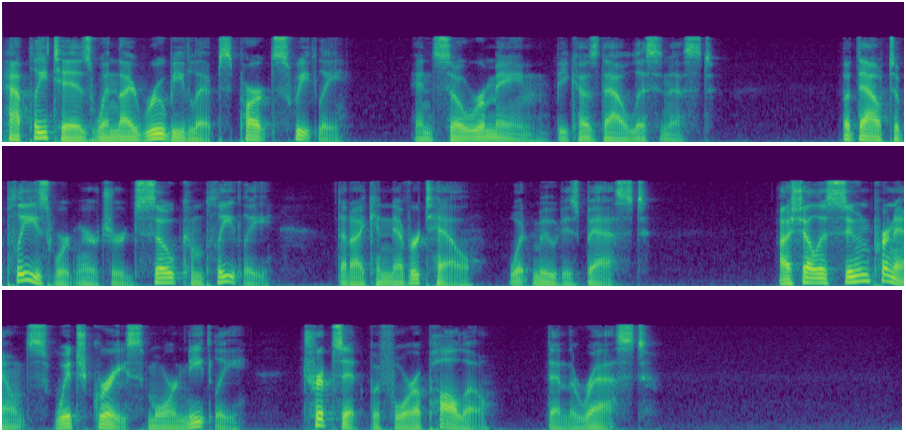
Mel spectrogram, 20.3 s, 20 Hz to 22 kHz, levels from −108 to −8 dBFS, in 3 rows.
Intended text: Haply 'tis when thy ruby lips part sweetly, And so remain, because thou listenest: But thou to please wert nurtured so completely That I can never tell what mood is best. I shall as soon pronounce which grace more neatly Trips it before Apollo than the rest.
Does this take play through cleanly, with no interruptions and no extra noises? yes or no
yes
